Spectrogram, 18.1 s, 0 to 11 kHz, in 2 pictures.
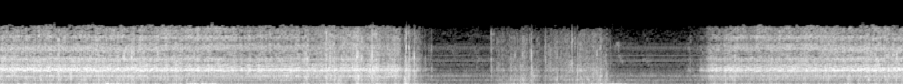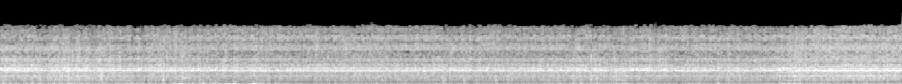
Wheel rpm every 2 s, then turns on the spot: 120, 110, 20, 50, 120, 110, 110, 120, 140.
4-6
